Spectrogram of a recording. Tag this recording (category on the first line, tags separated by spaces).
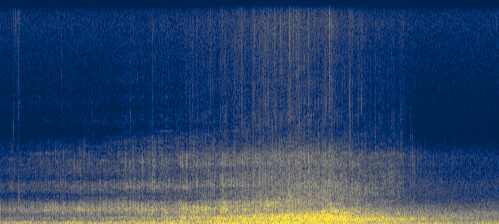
Sound effects > Vehicles
vehicle automobile car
